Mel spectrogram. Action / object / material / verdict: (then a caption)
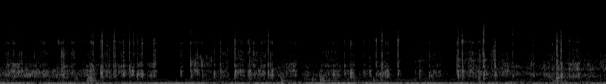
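scrape / soft rubber stress ball in a string mesh net / rubber / none. A fist-sized, soft purple rubber squishy stress ball, filled and bulging through a white string mesh net, is squeezed and kneaded by bare fingers and palm. It makes a quiet, continuous run of soft crackling, scratching and pattering sounds over a low background rumble.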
